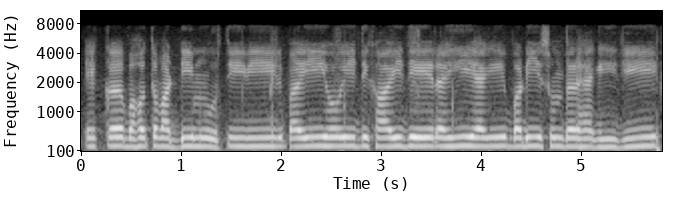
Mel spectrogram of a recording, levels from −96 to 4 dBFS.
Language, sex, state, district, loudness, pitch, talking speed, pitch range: Punjabi, male, Punjab, Kapurthala, -14 LUFS, 200 Hz, 155 wpm, 195-205 Hz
